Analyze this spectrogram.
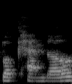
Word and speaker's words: boekhandel: the uh athenaeum bookstore book kendall is how you say bookstore in dutch and it's actually right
